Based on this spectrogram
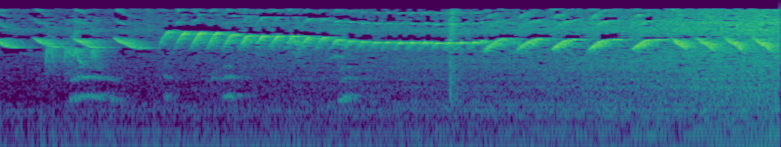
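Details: White-rumped shama after moulting, trained outdoors while sunning: lower hollow notes mixed with high sweeping whistles, then a long rapid trill of rising notes easing into spaced, bright repeated whistles; steady hiss behind.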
